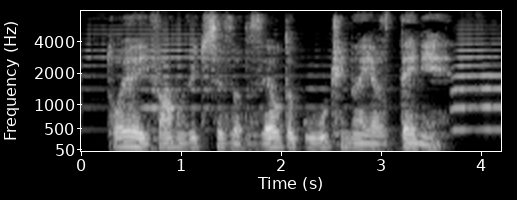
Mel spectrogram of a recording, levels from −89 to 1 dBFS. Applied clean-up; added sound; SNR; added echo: classical method WPE with log-MMSE.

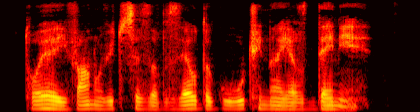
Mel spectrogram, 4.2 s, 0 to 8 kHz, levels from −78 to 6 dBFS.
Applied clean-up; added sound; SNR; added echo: none; none; none; none.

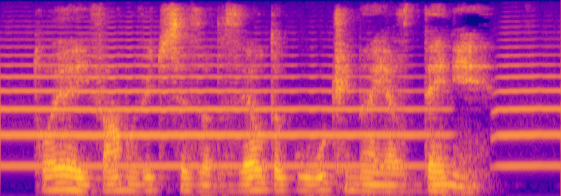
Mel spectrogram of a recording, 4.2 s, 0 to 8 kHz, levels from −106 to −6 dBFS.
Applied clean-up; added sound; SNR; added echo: none; Trumpet; 5 dB; reverberation time 0.2 s.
